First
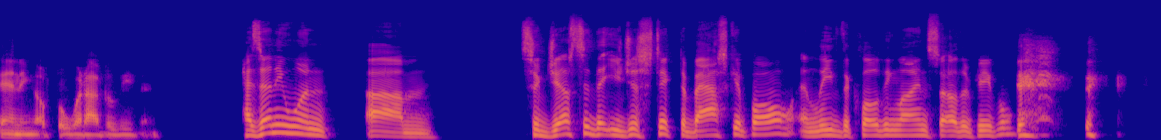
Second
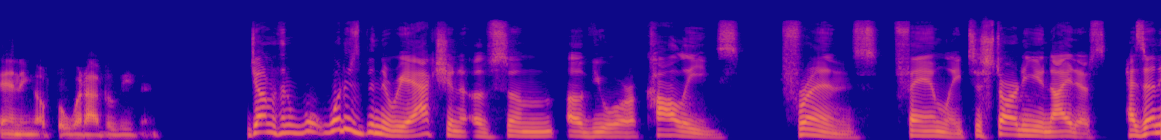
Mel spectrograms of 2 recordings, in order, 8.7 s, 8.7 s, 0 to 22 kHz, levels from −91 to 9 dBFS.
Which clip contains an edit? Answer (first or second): first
